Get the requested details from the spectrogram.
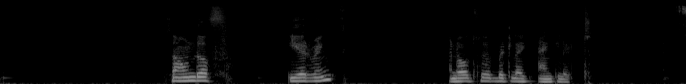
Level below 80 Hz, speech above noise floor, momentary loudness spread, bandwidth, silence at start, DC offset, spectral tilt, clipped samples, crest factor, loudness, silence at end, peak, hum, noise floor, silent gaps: -74 dBFS; 37 dB; 19 LU; 16.5 kHz; 1.65 s; under 0.1%; -7 dB/octave; under 0.1%; 18 dB; -38 LUFS; 0 s; -22 dBFS; none; -73 dBFS; none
